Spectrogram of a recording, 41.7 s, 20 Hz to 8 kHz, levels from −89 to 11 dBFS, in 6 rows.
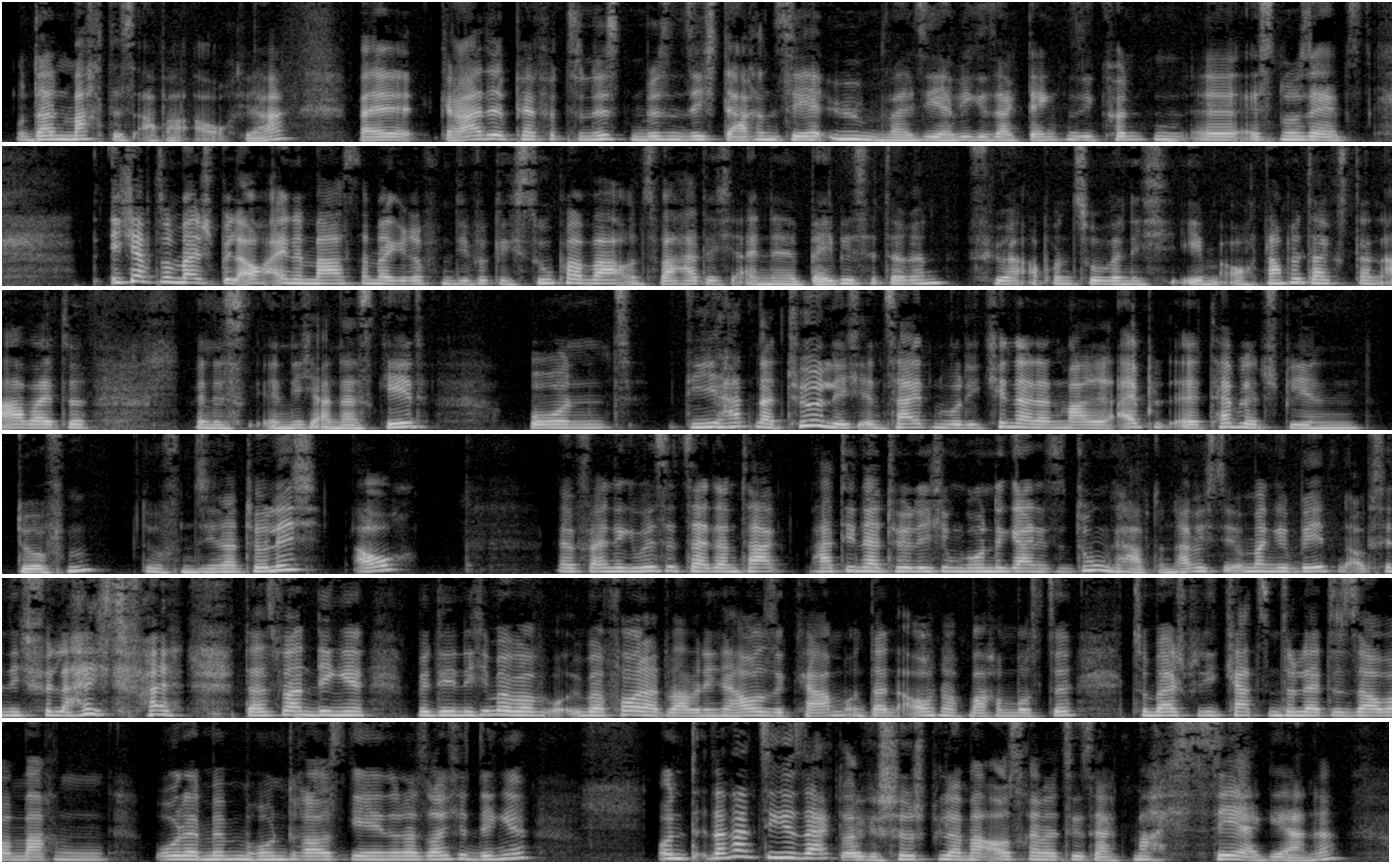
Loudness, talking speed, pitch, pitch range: -19 LUFS, 225 wpm, 195 Hz, 180-210 Hz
